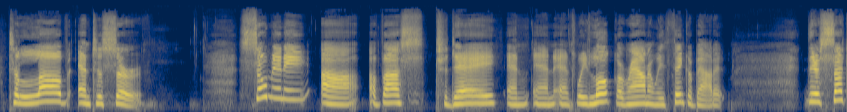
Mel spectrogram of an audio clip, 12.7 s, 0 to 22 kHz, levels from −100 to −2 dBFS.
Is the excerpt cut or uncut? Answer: uncut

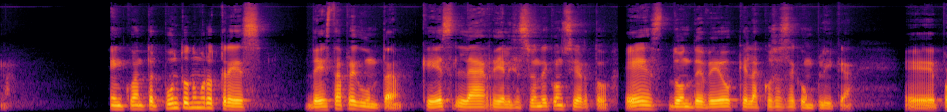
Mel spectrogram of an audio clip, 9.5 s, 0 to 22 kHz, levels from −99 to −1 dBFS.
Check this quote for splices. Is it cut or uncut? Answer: cut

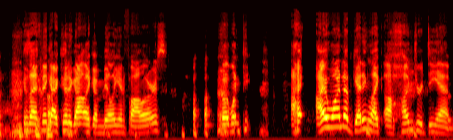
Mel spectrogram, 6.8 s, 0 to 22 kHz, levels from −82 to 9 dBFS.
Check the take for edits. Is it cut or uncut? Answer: uncut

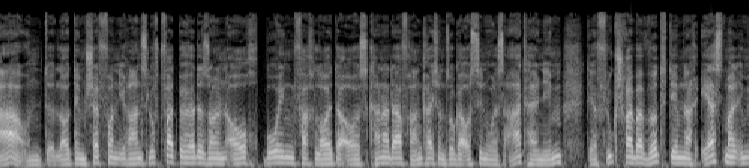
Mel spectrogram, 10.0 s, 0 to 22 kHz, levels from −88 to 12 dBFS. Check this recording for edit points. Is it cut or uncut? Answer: uncut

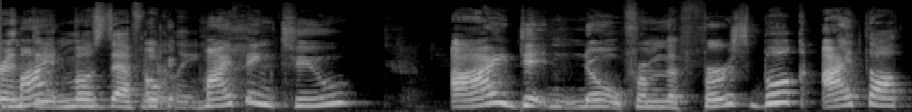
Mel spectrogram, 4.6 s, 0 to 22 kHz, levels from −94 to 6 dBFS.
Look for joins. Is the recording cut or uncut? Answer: uncut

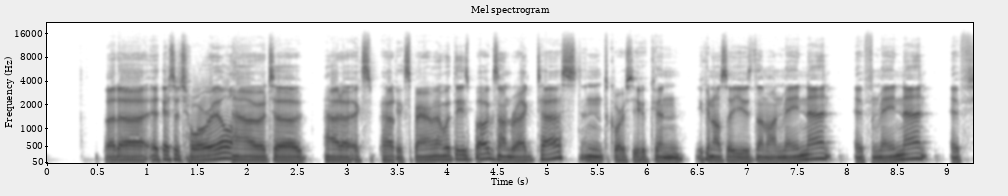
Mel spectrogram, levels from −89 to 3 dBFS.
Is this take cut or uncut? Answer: cut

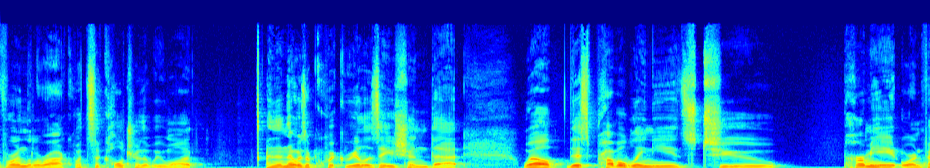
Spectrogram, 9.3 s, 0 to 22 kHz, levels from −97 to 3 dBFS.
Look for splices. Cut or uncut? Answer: cut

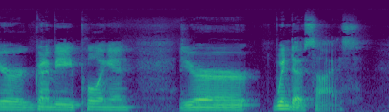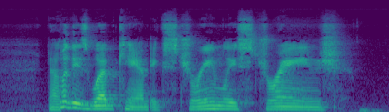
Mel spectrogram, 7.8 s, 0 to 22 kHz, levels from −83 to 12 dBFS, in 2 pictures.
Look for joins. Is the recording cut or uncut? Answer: cut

